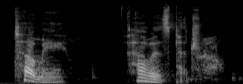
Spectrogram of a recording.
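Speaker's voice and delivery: gently spoken, soft and quiet. Linnea, meeting Nemia, asks after Petro, soft-spoken. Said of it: "She seems soft spoken in the way she speaks".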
